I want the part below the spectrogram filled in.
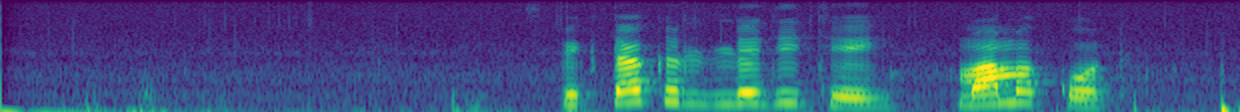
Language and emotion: Russian, neutral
